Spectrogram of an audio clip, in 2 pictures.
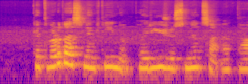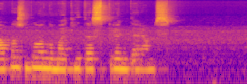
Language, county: Lithuanian, Vilnius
